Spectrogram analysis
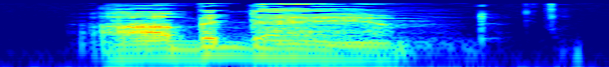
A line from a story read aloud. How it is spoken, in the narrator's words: said softly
